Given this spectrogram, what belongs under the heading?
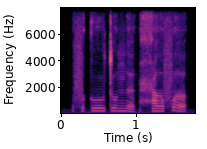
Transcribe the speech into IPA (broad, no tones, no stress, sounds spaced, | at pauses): f ə k u tʷ ɤ ŋ ɘ | ħ ɤ f ɤ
